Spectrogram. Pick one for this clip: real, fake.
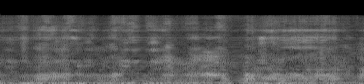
fake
